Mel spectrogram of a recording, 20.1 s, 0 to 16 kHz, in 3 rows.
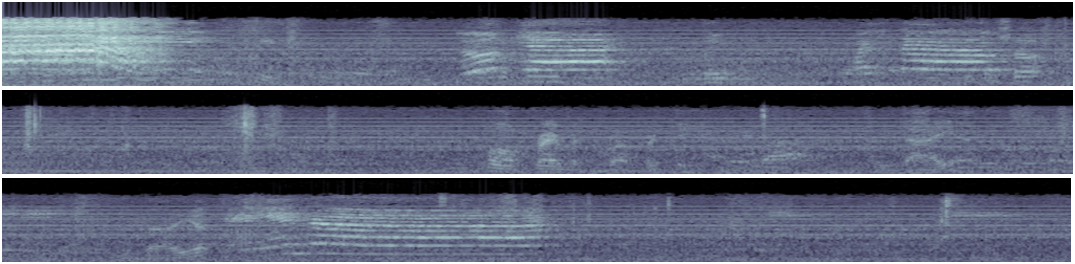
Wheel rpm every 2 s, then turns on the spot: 50, 0, 0, 0, 0, 0, 0, 0, 0, 0.
none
